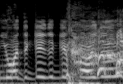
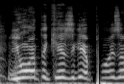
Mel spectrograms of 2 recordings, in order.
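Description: First: Put-on high childish parroting, laughter creeping in; fifth-grade mocking. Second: High, sing-song mimicry of an accuser; childish mocking. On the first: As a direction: throw it back like a taunting schoolkid. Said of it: "like, fifth grade on this dude". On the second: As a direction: imitate him like a teasing kid. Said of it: "we just started mocking him".

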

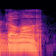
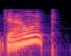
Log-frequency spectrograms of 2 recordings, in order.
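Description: First: "gallant" with the stress on the second syllable. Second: "gallant" stressed on the first syllable. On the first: Host offering the other surname pronunciation, "gallant" stressed at the end. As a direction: say "gallant" as guh-LAHNT. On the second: Host checking the guest's surname, "gallant" stressed up front. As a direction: say "gallant" like the English word for brave. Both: Shown as a demonstration. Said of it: "if I've been saying it wrong".

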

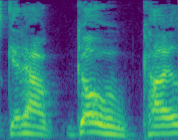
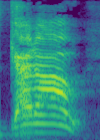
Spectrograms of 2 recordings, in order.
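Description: First: Said in the usual way. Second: Very high screamed order; imitated scream. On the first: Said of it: "And then he goes". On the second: Tom Foss ordering Kyle to leave, imitated scream. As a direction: shriek it as a desperate warning. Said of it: "He, like, screams it".

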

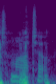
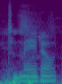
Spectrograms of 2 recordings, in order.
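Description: First: "tomato" said as tuh-MAH-toh; broad "ah" in the middle of "tomato"; alternative pronunciation. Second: "Tomato" said as tuh-MAY-toh; long "ay" in the middle of "Tomato"; usual pronunciation. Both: Shown as a demonstration.

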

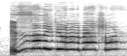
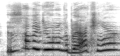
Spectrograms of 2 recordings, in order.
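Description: First: High, fast, louder put-on voice; high, fast mock voice. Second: Pitched way up, fast and loud; shrill-free high incredulous ask; high exasperated question. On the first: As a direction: repeat it in a silly higher character voice. Repeated in put-on voice. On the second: Real, not acted. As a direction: throw the question up high in disbelief.

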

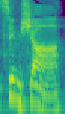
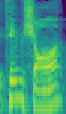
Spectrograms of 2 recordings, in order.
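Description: First: "Tim" begun with an s sound, like "Sim"; alien pronunciation. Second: Said in the usual way. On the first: Shown as a demonstration. Naming this alien to a listener, "Tim" said as "Tsim". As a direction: say "Tim Shaw" as "Tsim Sha". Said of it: "there's this alien named". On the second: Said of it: "you'd be like".

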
